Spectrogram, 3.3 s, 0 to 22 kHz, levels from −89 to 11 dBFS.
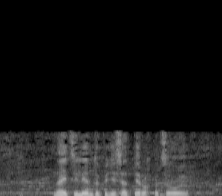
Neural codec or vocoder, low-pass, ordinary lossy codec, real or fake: none; 7.2 kHz; MP3, 32 kbps; real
